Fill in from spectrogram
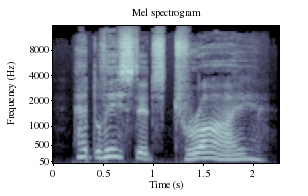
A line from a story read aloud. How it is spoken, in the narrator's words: Sunday sighed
